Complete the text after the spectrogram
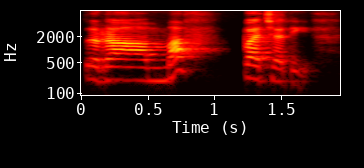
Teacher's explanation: You are exhaling, your lips are closing and the air escapes with a gush out of your lips, causing a blowing effect.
